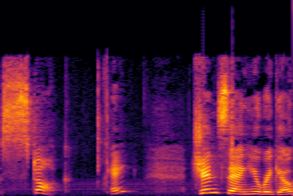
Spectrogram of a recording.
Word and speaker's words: ginseng: also called stock okay jin-sang here we go pronunciation that's ginseng stress goes right there on the first gin so let's try it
